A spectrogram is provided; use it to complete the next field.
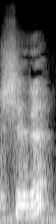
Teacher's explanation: It's actually not a rolling of the tongue, but just a touch of the tongue into a little divot that's about 1 centimeter away from our front teeth, up in our palate. So it's just a little dab of the tongue there. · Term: Sanskrit R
